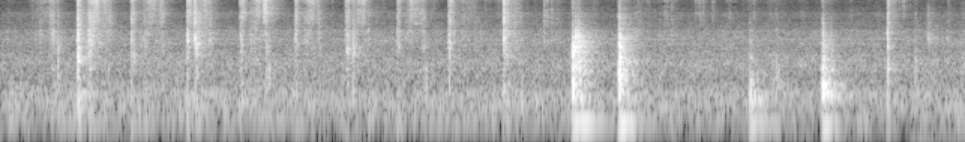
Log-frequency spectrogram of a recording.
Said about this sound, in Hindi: ये काफ़ी बड़े कार्ड्स है गाइड, शफल करने में दिक्कत होती है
